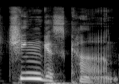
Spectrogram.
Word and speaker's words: Chinggis Khan: Apparently, he is known in Mongolia as Chinggis Khan. Okay. I spelled with a CH.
